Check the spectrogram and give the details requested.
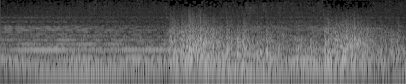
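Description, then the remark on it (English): A sustained, droning musical tone gives way to a loud crash of thunder and a steady wash of heavy rain, followed by a second rumbling burst near the end. “The night was dark, and storm clouds marched along the sky. Rain beat against the grey castle walls.”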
